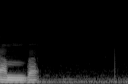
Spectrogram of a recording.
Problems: constant background noise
